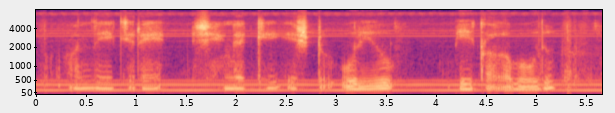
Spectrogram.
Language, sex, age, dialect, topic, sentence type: Kannada, female, 18-24, Central, agriculture, question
